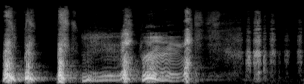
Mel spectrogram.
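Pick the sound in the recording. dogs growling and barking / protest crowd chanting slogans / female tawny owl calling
dogs growling and barking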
